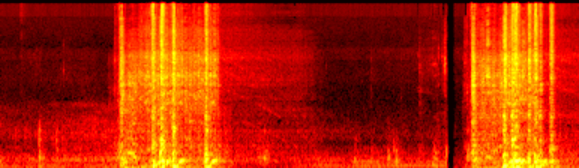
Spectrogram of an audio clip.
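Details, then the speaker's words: Chevrolet Camaro with newly fitted fuel pump, fuel system just hooked up: two short bursts of fast cranking that nearly catch but never fire; no-start from empty tank. "closer it's kind of irritating [Music] hmm nah just start it all right try this time with fuel [Music] now that's out of fuel"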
